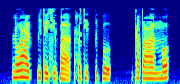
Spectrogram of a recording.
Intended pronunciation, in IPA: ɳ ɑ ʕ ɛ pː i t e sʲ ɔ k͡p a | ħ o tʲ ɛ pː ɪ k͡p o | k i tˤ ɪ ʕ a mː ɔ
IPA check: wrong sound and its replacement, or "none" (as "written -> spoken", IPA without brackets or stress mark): ɑ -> ɔ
